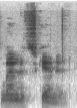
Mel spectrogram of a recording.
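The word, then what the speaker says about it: Lynyrd Skynyrd: on that debut album pronounced Leonard skinnard let's keep going next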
